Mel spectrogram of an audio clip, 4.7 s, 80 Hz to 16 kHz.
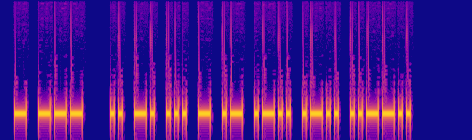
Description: Morse code, heard as a keyed tone, about 30 wpm, 700 Hz. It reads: TO INSTALL?
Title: Sentences from Top 1600 Words 30wpm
